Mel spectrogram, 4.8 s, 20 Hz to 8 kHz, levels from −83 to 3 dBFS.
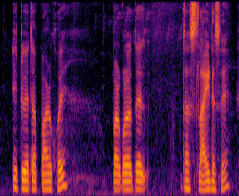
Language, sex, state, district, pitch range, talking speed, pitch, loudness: Assamese, male, Assam, Kamrup Metropolitan, 120-135 Hz, 125 wpm, 125 Hz, -17 LUFS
